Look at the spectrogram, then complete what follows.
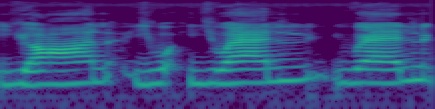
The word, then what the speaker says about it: Yuan: I always say this wrong. I just say yen and it's wrong. Yuan.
